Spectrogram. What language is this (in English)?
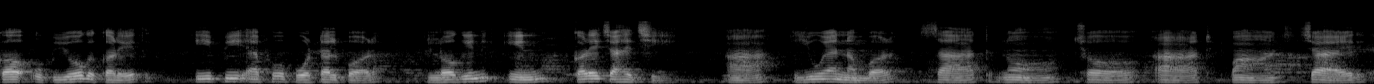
Maithili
